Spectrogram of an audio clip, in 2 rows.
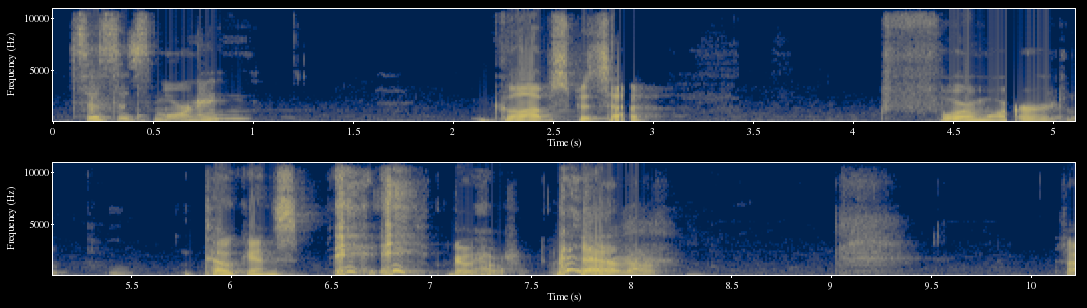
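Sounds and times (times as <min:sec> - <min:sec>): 
speech: 0:00.2 - 0:01.1, 0:02.2 - 0:03.1, 0:04.4 - 0:05.2, 0:05.8 - 0:08.3
voice acting out croaky hacking coughs: 0:06.5 - 0:08.2.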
